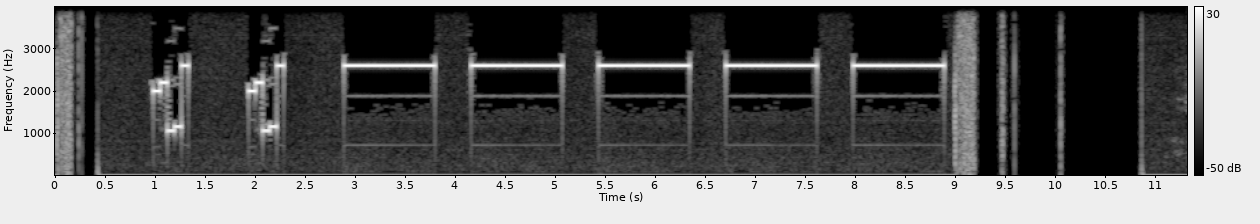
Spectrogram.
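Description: An emergency rescue dispatch alert tone sequence in the Weimar area, Germany: a few quick electronic chirps, then five long, steady beeps separated by short gaps, ending in a couple of brief bursts. Loud and clear, with no talking.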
